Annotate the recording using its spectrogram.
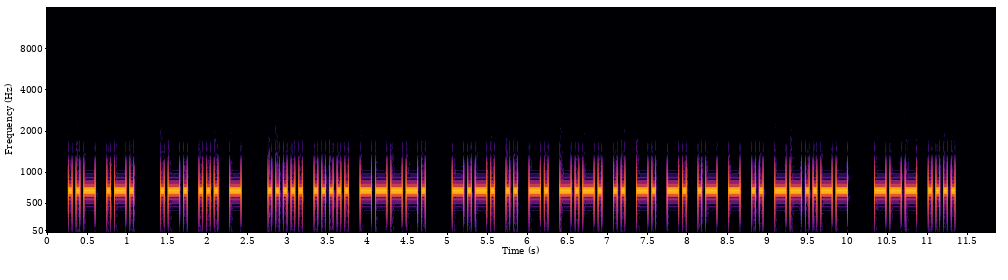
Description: Morse code, heard as a keyed tone, about 25 wpm, 700 Hz. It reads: UR RST 559 CINCINNATI, OH
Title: Practice QSO - Exchange 1 - Beginning - 25wpm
